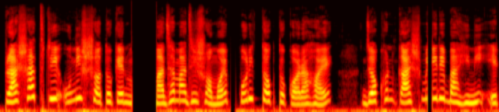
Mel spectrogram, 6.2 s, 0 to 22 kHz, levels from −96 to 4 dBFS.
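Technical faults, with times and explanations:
1.65–1.96 s, 2.89–2.96 s and 5.35–5.41 s, block of digital silence: the output samples were replaced by zeros for 310 ms, 66 ms and 61 ms. Each cut happens with no fade, so the speech cuts off and comes back abruptly. The first cut leaves a clear hole, and the shorter two sound like brief dropouts.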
